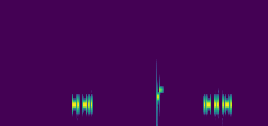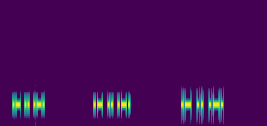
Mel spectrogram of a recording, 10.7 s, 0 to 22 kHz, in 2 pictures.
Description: Morse code, heard as a keyed tone, about 41 wpm, 700 Hz. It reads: ND AIR AIR AIR AIR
